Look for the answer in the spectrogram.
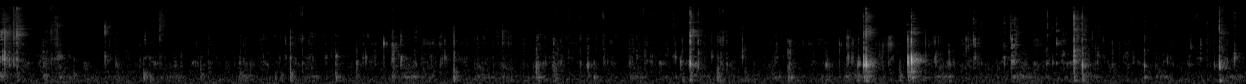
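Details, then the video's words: Indoors, Woody the Old English Sheepdog, a male born in 2019, grinds through a whole quail as his first treat; steady soft mastication with scattered louder crunching snaps and a few sharp cracks near the middle, phone-recorded. "통 메추리 오독오독 수제간식 먹방"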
